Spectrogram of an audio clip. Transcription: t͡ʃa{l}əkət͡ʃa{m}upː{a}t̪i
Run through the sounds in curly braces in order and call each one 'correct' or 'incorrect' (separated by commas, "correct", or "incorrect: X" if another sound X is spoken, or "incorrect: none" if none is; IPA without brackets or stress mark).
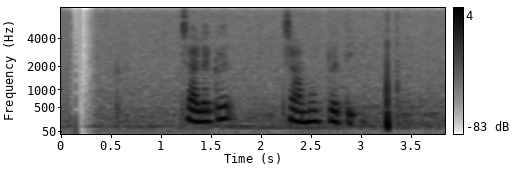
correct, correct, incorrect: ə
